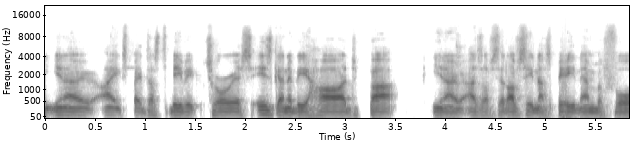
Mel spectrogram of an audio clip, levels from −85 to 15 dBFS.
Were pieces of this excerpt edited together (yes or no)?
no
